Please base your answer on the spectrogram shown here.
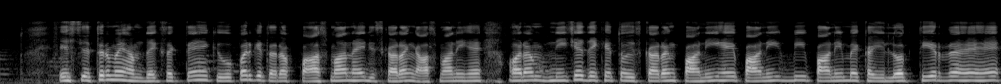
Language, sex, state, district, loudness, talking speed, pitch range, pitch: Hindi, male, Maharashtra, Solapur, -23 LUFS, 210 wpm, 160-185 Hz, 175 Hz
